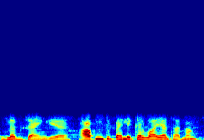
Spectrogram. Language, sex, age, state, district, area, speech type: Urdu, female, 60+, Uttar Pradesh, Lucknow, urban, conversation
